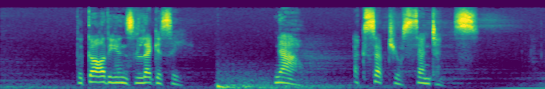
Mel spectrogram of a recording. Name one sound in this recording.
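A woman speaks slowly and solemnly, close and clear.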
